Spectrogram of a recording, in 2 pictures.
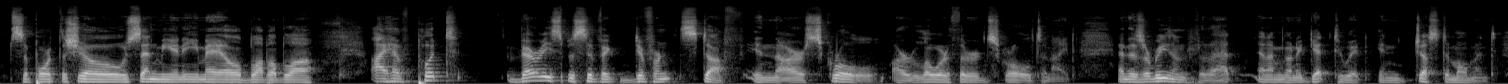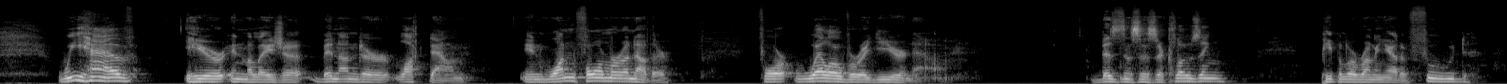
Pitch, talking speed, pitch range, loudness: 120 Hz, 140 wpm, 105-135 Hz, -23 LUFS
